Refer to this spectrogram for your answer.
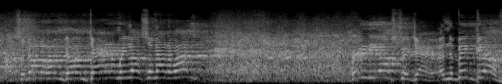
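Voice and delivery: high, loud West Country shout; falconer calling out. Retold or imitated. West Country falconer shouting about lost birds, loud and high. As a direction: call it out across the field with a laugh. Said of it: "There was a fella there".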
